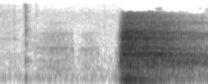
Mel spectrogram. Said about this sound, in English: Would you pick a heavy breathing is never a good way to transition a new fucking story.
